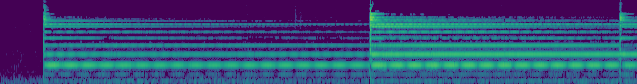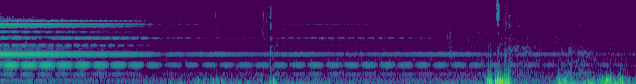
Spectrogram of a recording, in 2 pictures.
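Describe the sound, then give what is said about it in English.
A meditation gong is struck three times, a few seconds apart, each strike blooming into a bright, sustained metallic ring that slowly fades into near silence, followed by a few soft bumps and rustles. “So I'd just like to punctuate that with a little gong”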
